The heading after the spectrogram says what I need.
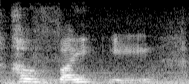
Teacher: H AWA I and a very funny looking backwards apostrophe I that backwards apostrophe is called an O kina and the best way I could describe it is a glottal stop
